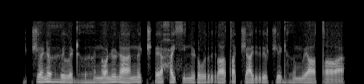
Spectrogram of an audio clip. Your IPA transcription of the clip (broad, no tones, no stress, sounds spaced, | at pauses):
t͡ʃ ə ɳ ə ɦ ʏ l ə ɖʱ ə ɦ ə n ɔ ɳ y ɳ a n ə t͡ʃʼ ɛ ħ e sʲ ə n ʏ ɽ o r i tˤ ʏ t͡ʃ a rʲ ɔ t͡ʃ i ɖʱ ə m ʏ j ə tˤ a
